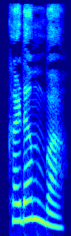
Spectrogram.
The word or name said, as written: ಗೋಡುಂಬೆ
